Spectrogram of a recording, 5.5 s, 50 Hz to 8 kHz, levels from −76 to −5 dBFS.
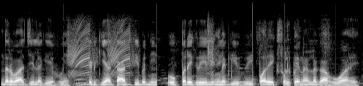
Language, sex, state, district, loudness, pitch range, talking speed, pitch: Hindi, male, Uttar Pradesh, Lalitpur, -16 LUFS, 105-110 Hz, 210 wpm, 110 Hz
